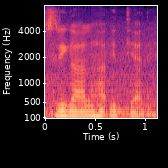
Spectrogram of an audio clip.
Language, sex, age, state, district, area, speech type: Sanskrit, male, 18-30, Assam, Biswanath, rural, spontaneous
